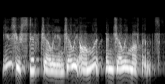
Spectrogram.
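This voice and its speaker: High-voiced man on a distant old-style radio. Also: lo-fi sound. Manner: instructional, measured recipe delivery. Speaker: radio homemaking show host. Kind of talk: scripted reading of a vintage radio homemaking broadcast.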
